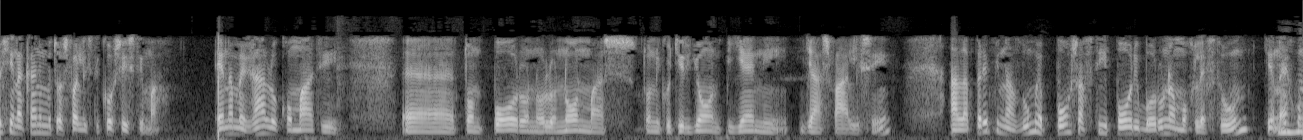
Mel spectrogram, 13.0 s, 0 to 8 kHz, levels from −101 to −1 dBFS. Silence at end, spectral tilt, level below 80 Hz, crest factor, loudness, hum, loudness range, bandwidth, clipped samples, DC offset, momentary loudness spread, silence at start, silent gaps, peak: 0 s; -9 dB/octave; -64 dBFS; 22 dB; -29 LUFS; none; 1 LU; 5.4 kHz; under 0.1%; under 0.1%; 10 LU; 0 s; none; -6 dBFS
